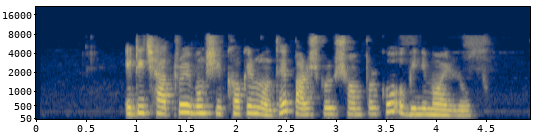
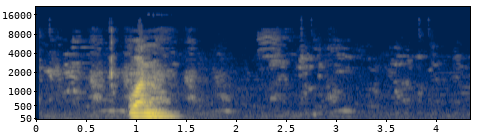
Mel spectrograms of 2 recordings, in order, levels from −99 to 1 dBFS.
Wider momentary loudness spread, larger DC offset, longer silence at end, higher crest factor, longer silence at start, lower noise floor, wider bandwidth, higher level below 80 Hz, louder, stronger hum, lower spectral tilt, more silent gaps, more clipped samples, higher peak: second, 8 LU vs 25 LU; neither; second, 0.55 s vs 2.95 s; about the same, 16 dB vs 20 dB; about the same, 0.9 s vs 0.95 s; first, -69 dBFS vs -65 dBFS; about the same, 8 kHz vs 7.6 kHz; about the same, -62 dBFS vs -58 dBFS; about the same, -17 LUFS vs -15 LUFS; neither; second, -4.5 dB/octave vs -9 dB/octave; neither; neither; about the same, -2 dBFS vs -2 dBFS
